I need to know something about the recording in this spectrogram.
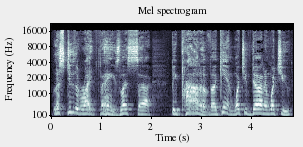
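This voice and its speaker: Husky, higher-pitched man, halting and emphatic. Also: darkish tone. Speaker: podcast host; military veteran. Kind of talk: earnest podcast sign-off addressed to listeners.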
